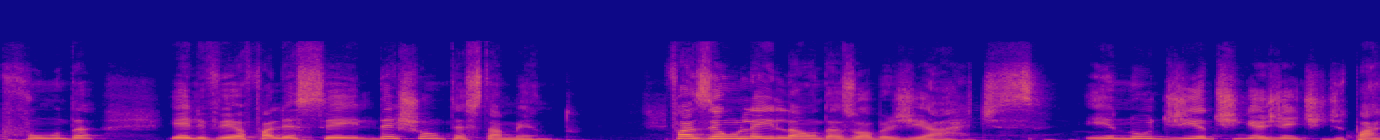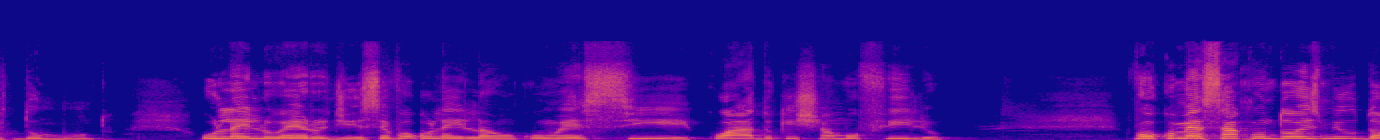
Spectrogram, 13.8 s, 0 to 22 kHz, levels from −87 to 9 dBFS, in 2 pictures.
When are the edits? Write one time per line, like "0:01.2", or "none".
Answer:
0:03.3
0:06.1
0:06.7
0:09.0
